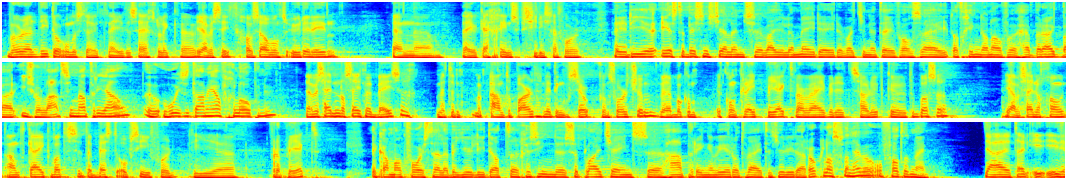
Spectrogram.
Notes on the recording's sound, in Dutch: Een van de events op de Floriade Expo-terrein vond plaats op 17 mei: het Floriade Hub Café. Een live-radioprogramma vanuit de Green Innovation Hub in The Natural Pavilion met muziek en aansprekende gasten uit de wereld van tech en innovatie.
